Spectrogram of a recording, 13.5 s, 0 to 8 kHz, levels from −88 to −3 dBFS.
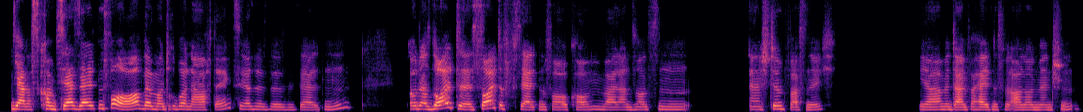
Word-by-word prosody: ja, 225 Hz, -3 st, +7 dB
das 200 Hz, -1 st, -5 dB
kommt 230 Hz, -4 st, +1 dB
sehr 230 Hz, +1 st, +7 dB
selten 235 Hz, +3 st, +4 dB
vor, 250 Hz, -3 st, +7 dB
wenn 230 Hz, -2 st, +3 dB
man 205 Hz, -1 st, -2 dB
drüber 215 Hz, 0 st, -3 dB
nachdenkt, 195 Hz, -, -5 dB
sehr, 215 Hz, -2 st, -6 dB
sehr, 205 Hz, -2 st, -9 dB
sehr, 185 Hz, -1 st, -8 dB
sehr 180 Hz, 0 st, -15 dB
selten 195 Hz, -, -10 dB, 0.7 s
oder 225 Hz, -1 st, 0 dB
sollte 250 Hz, +1 st, +5 dB
es 190 Hz, 0 st, -4 dB
sollte 255 Hz, +2 st, +5 dB
f 230 Hz, -, -12 dB
selten 185 Hz, 0 st, -2 dB
vorkommen, 185 Hz, +2 st, -7 dB
weil 180 Hz, -1 st, -5 dB
ansonsten, 190 Hz, +2 st, -10 dB, 0.8 s
äh, 200 Hz, -1 st, -8 dB
stimmt 230 Hz, +2 st, -3 dB
was -, -, -7 dB
nicht 185 Hz, +4 st, -10 dB, 1.1 s
ja, 185 Hz, 0 st, -3 dB
mit 195 Hz, -1 st, -6 dB
deinem 185 Hz, 0 st, +1 dB
Verhältnis 185 Hz, -1 st, -3 dB
mit 190 Hz, -, -8 dB
anderen 180 Hz, 0 st, -4 dB
Menschen. 180 Hz, +3 st, -8 dB
195 Hz, 155 wpm, -26 LUFS, 185-225 Hz, 1.1 s, ja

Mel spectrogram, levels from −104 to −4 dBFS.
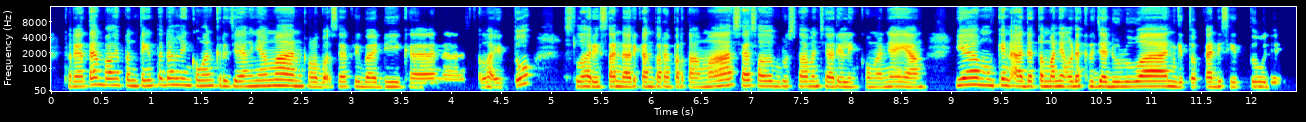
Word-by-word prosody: ternyata 220 Hz, 0 st, -1 dB
yang 295 Hz, -, -5 dB
paling 275 Hz, 0 st, 0 dB
penting 245 Hz, 0 st, -1 dB
itu 285 Hz, -, -9 dB
adalah 290 Hz, 0 st, -1 dB
lingkungan 250 Hz, -2 st, -2 dB
kerja 235 Hz, -3 st, -3 dB
yang 230 Hz, -, -1 dB
nyaman, 250 Hz, +1 st, +4 dB
kalau 205 Hz, -1 st, -2 dB
buat -, -, -1 dB
saya 215 Hz, -, -1 dB
pribadi 205 Hz, -1 st, -2 dB, 0.2 s
kan. 190 Hz, 0 st, 0 dB
Nah, 175 Hz, -1 st, -7 dB, 0.2 s
setelah 185 Hz, -, -2 dB
itu, 185 Hz, -, -2 dB, 0.5 s
setelah 220 Hz, -7 st, -2 dB
resign 215 Hz, +1 st, 0 dB
dari 205 Hz, -, +2 dB
kantor 210 Hz, 0 st, 0 dB
yang 210 Hz, -, -15 dB
pertama, 195 Hz, +1 st, -3 dB, 0.2 s
saya 250 Hz, -2 st, +2 dB
selalu 230 Hz, -2 st, 0 dB
berusaha 220 Hz, 0 st, -3 dB
mencari 215 Hz, -2 st, -1 dB
lingkungannya 200 Hz, +1 st, -4 dB
yang 195 Hz, 0 st, +3 dB, 0.4 s
ya 285 Hz, +1 st, +6 dB, 0.2 s
mungkin 270 Hz, 0 st, 0 dB
ada 225 Hz, 0 st, +3 dB
teman 225 Hz, -1 st, +2 dB
yang 220 Hz, -, 0 dB
udah 225 Hz, -, +3 dB
kerja 220 Hz, -1 st, +1 dB
duluan 225 Hz, +2 st, +5 dB
gitu 195 Hz, -1 st, -4 dB
kan 205 Hz, -, +3 dB
di -, -, -6 dB
situ. 200 Hz, 0 st, -9 dB, 0.2 s
Jadi, 195 Hz, -1 st, -8 dB
220 Hz, 205 wpm, -23 LUFS, 205-235 Hz, 0.5 s, ya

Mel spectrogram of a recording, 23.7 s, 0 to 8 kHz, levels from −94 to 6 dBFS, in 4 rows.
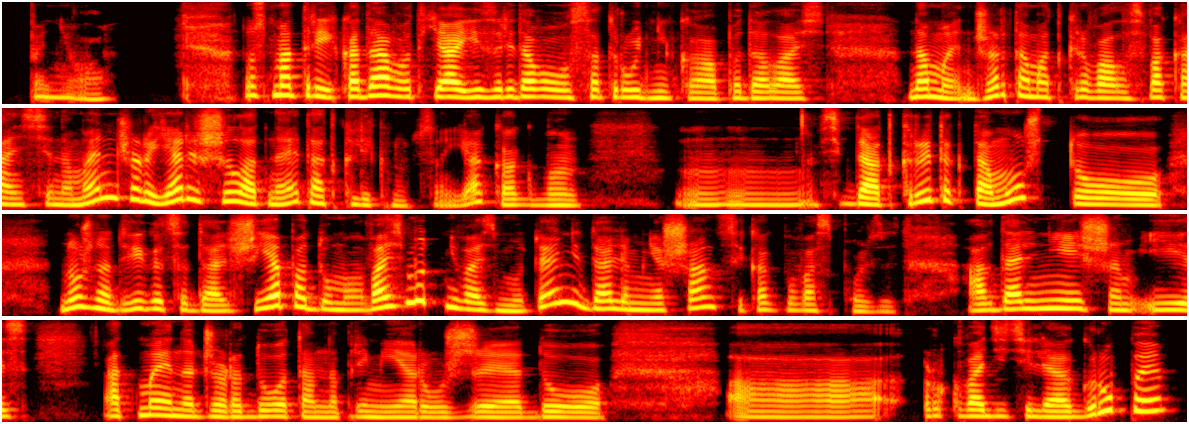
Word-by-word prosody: Поняла. 195 Hz, -8 st, -7 dB, 0.6 s
Ну 265 Hz, -, -1 dB
смотри, 265 Hz, -3 st, +3 dB
когда 245 Hz, +5 st, +7 dB
вот 230 Hz, -1 st, -2 dB
я 225 Hz, -1 st, +7 dB
из 215 Hz, 0 st, +1 dB
рядового 225 Hz, -1 st, +2 dB
сотрудника 195 Hz, -4 st, -1 dB
подалась 185 Hz, -1 st, -1 dB, 0.4 s
на 225 Hz, +2 st, +4 dB
менеджера, 195 Hz, +4 st, 0 dB
там 250 Hz, -5 st, +1 dB
открывалась 200 Hz, -4 st, -1 dB
вакансия 180 Hz, -4 st, -1 dB
на 165 Hz, -, -2 dB
менеджер, 330 Hz, -, +1 dB
я 245 Hz, +6 st, +4 dB
решила 270 Hz, -8 st, +3 dB
на 180 Hz, -1 st, -1 dB
это 230 Hz, +2 st, 0 dB
откликнуться. 165 Hz, -8 st, -7 dB
Я 155 Hz, -, -3 dB
как 165 Hz, -7 st, -3 dB
бы, 160 Hz, -1 st, -3 dB, 0.4 s
м, 165 Hz, -1 st, -5 dB
всегда 190 Hz, +3 st, +3 dB
открыта 255 Hz, -, +1 dB
к 275 Hz, -, -20 dB
тому, 205 Hz, -, +3 dB
что 175 Hz, -, +1 dB, 0.4 s
нужно 250 Hz, 0 st, +3 dB
двигаться 215 Hz, +1 st, -2 dB
дальше. 170 Hz, +4 st, -1 dB
Я 305 Hz, +2 st, +8 dB
подумала: 215 Hz, -10 st, -1 dB
возьмут, 300 Hz, -, +4 dB
не 275 Hz, -, +1 dB
возьмут, 175 Hz, -7 st, -2 dB
и -, -, +3 dB
они 390 Hz, +2 st, +2 dB
дали 230 Hz, -3 st, +2 dB
мне 195 Hz, -1 st, -1 dB
шанс 265 Hz, +8 st, -2 dB
и -, -, -8 dB
как 195 Hz, -1 st, -6 dB
бы 185 Hz, -, -9 dB
воспользоваться. 155 Hz, -5 st, -8 dB, 0.3 s
А 180 Hz, +1 st, +1 dB
в -, -, -5 dB
дальнейшем 225 Hz, -3 st, +2 dB
из 190 Hz, -1 st, -2 dB, 0.4 s
от 185 Hz, +1 st, -2 dB
менеджера 180 Hz, -6 st, +1 dB
до, 175 Hz, +1 st, -1 dB
например, 155 Hz, 0 st, -3 dB
уже 150 Hz, 0 st, -1 dB
до, 150 Hz, -2 st, -2 dB, 0.6 s
а, 160 Hz, -, -4 dB
руководителя 180 Hz, -3 st, 0 dB
группы 330 Hz, -, +2 dB
190 Hz, 155 wpm, -21 LUFS, 170-230 Hz, 0.6 s, Я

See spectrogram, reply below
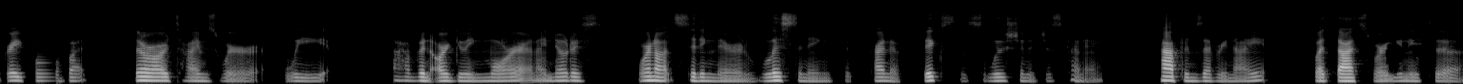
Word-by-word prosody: grateful, 170 Hz, -3 st, -3 dB
but 165 Hz, +2 st, -6 dB, 0.5 s
there 185 Hz, 0 st, +8 dB
are 175 Hz, 0 st, +7 dB
times 165 Hz, -3 st, -6 dB
where 80 Hz, -3 st, -8 dB, 0.2 s
we 155 Hz, -1 st, -7 dB, 0.7 s
have 180 Hz, -2 st, -8 dB
been 175 Hz, -1 st, +3 dB
arguing 160 Hz, -1 st, 0 dB
more 125 Hz, -, 0 dB
and 90 Hz, 0 st, -2 dB
I -, -, -4 dB
noticed, 175 Hz, -1 st, -2 dB, 0.3 s
we're 185 Hz, -, +5 dB
not 180 Hz, -2 st, +5 dB
sitting 170 Hz, -2 st, -1 dB
there 75 Hz, -, -4 dB
and 80 Hz, -, -9 dB
listening 165 Hz, -3 st, 0 dB
to -, -, -19 dB, 0.2 s
kind 170 Hz, -1 st, -1 dB
of 155 Hz, -, -10 dB, 0.2 s
fix 180 Hz, +1 st, +1 dB
the 150 Hz, -, -22 dB
solution, 165 Hz, 0 st, -7 dB
it -, -, -16 dB
just 155 Hz, +1 st, -22 dB
kind -, -, -10 dB
of -, -, -16 dB, 0.6 s
happens 175 Hz, -4 st, +5 dB
every 155 Hz, -, -4 dB
night, 170 Hz, -, -5 dB, 0.4 s
but 160 Hz, +1 st, -1 dB
that's 160 Hz, 0 st, +7 dB
where 80 Hz, 0 st, -3 dB
you 80 Hz, 0 st, -5 dB
need 80 Hz, -1 st, -4 dB
to -, -, -6 dB
165 Hz, 160 wpm, -27 LUFS, 155-175 Hz, 0.7 s, there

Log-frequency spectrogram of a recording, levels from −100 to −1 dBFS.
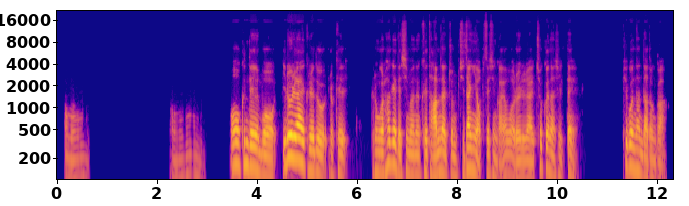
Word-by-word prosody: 어. 95 Hz, -1 st, -15 dB, 1.6 s
어. 95 Hz, +1 st, -20 dB, 0.9 s
어 165 Hz, +2 st, +3 dB
근데 155 Hz, -4 st, +2 dB
뭐 110 Hz, -4 st, 0 dB
일요일 205 Hz, +3 st, +8 dB
날 185 Hz, -3 st, +8 dB
그래도 125 Hz, -7 st, -1 dB
이렇게 115 Hz, 0 st, -6 dB, 0.5 s
그런 125 Hz, +1 st, -7 dB
걸 120 Hz, 0 st, 0 dB
하게 170 Hz, 0 st, +2 dB
되시면은 115 Hz, -2 st, -4 dB
그다음 115 Hz, -1 st, 0 dB
날 115 Hz, -3 st, +1 dB
좀 110 Hz, -4 st, -7 dB
지장이 140 Hz, +4 st, +1 dB
없으신가요? 115 Hz, -1 st, -5 dB
월요일 95 Hz, -4 st, -4 dB
날 90 Hz, -2 st, -4 dB
출근하실 115 Hz, -, -5 dB
때? -, -, -4 dB, 0.9 s
피곤한다든가. 110 Hz, -, -3 dB
115 Hz, 260 characters per minute, -21 LUFS, 100-145 Hz, 1.6 s, 일요일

